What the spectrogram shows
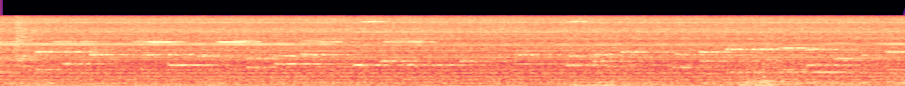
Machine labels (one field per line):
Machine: pump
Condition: normal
